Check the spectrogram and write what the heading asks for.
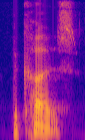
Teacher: the Au is pronounced with a short sound like cup and up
